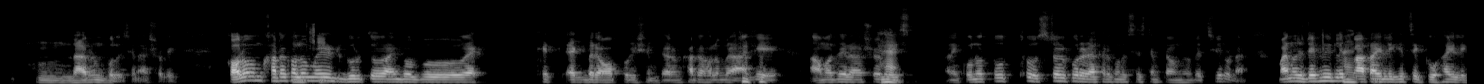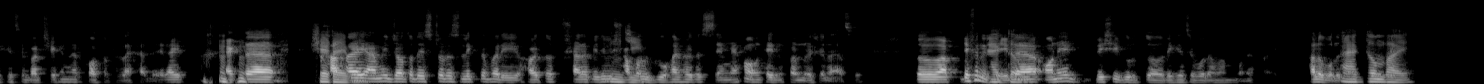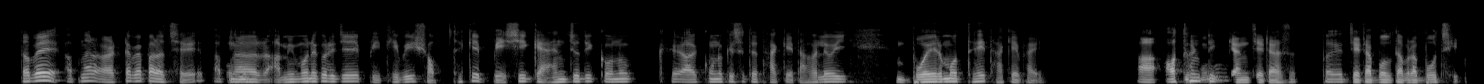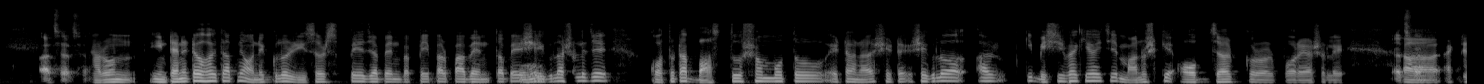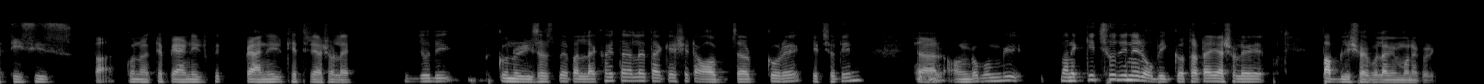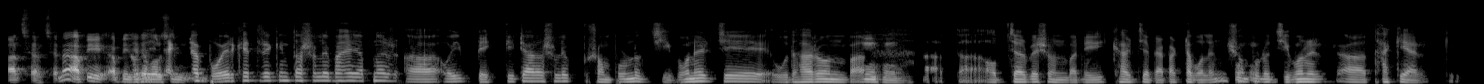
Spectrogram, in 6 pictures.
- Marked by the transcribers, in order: chuckle; in English: "store"; in English: "definitely"; tapping; chuckle; in English: "storage"; laughing while speaking: "same amount এর information আছে"; in English: "same amount"; in English: "definitely"; in English: "actually"; other background noise; in English: "অবজার্ব"; "observe" said as "অবজার্ব"; "প্রানীর" said as "পেয়ানির"; in English: "observe"; "অঙ্গভঙ্গি" said as "অঙ্গবঙ্গি"; in English: "observation"
- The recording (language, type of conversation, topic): Bengali, unstructured, তোমার মতে, মানব ইতিহাসের সবচেয়ে বড় আবিষ্কার কোনটি?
